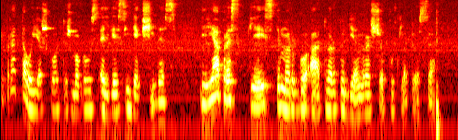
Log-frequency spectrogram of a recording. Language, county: Lithuanian, Vilnius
